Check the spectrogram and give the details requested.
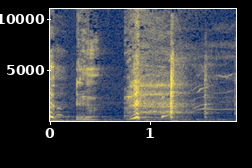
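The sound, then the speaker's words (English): A run of short, throaty burps after chugging a beer, four or five in quick uneven succession, with the middle one loudest and no talking in between. “I can only burp now.”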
